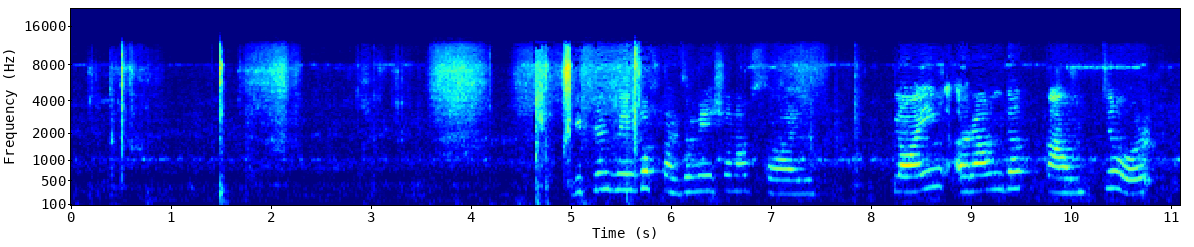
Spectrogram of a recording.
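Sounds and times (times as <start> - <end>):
soft rubbing sounds: 1.6 - 5.9, 6.9 - 7.8.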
